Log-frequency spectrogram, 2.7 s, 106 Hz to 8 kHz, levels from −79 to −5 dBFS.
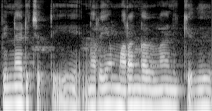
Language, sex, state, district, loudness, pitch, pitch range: Tamil, male, Tamil Nadu, Kanyakumari, -14 LUFS, 125 Hz, 120-130 Hz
